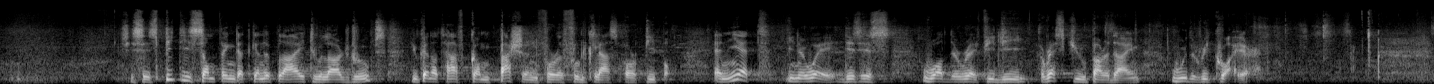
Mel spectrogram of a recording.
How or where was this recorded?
large echoing room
